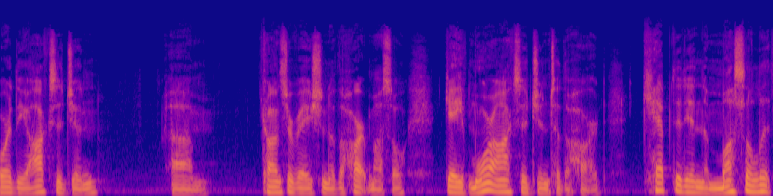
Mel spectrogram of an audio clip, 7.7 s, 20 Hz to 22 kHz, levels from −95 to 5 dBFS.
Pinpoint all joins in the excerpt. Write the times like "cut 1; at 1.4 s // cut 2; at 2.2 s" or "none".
none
